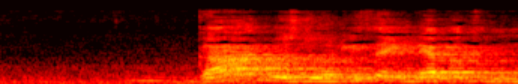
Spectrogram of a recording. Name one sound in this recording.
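An older man speaks calmly and clearly.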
